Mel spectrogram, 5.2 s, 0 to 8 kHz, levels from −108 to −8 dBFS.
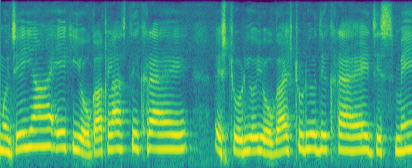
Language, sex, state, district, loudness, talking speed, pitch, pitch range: Hindi, female, Bihar, Patna, -13 LUFS, 175 wpm, 225 Hz, 205-235 Hz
